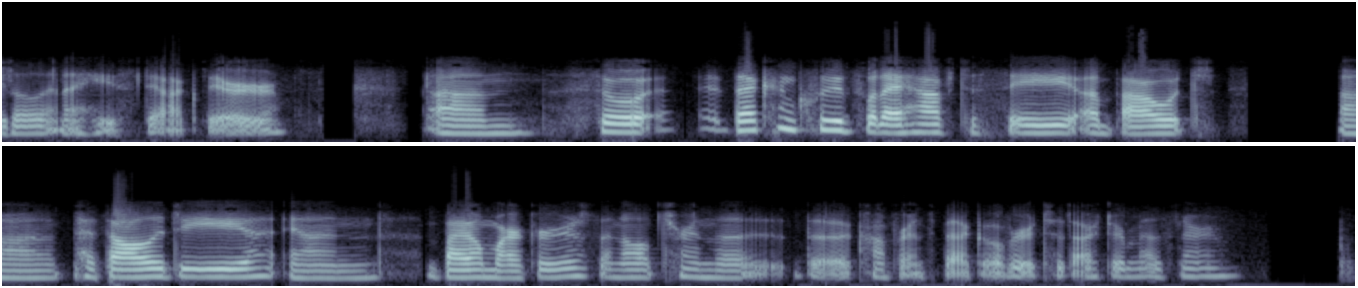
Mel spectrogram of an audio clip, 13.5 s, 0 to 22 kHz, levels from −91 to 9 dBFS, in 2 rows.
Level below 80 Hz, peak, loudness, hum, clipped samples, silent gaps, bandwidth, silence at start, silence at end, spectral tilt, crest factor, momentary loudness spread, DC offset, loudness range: -68 dBFS; 0 dBFS; -19 LUFS; none; under 0.1%; 2.03-2.08 s, 6.23-6.67 s; 5.8 kHz; 0 s; 0.6 s; -7.5 dB/octave; 20 dB; 14 LU; under 0.1%; 8 LU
